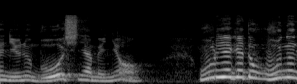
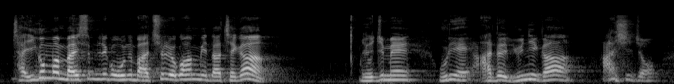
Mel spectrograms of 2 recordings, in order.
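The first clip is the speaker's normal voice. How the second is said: normal talking voice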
